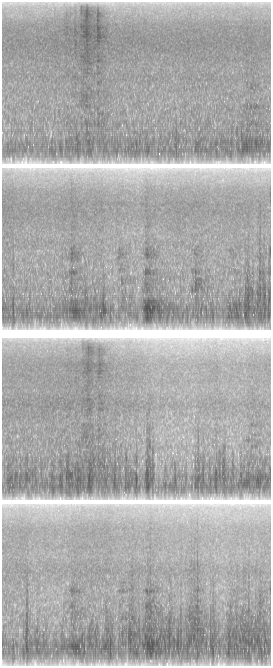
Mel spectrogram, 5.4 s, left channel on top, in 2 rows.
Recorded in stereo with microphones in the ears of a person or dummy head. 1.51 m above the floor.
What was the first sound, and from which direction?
Chewing, 85° left.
